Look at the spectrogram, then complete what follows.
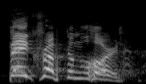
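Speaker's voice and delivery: high, loud cry, yelled out. Speaker recounts standing by a building on the street, retelling a yell on the street. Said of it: "I started yelling on the side of the street".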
